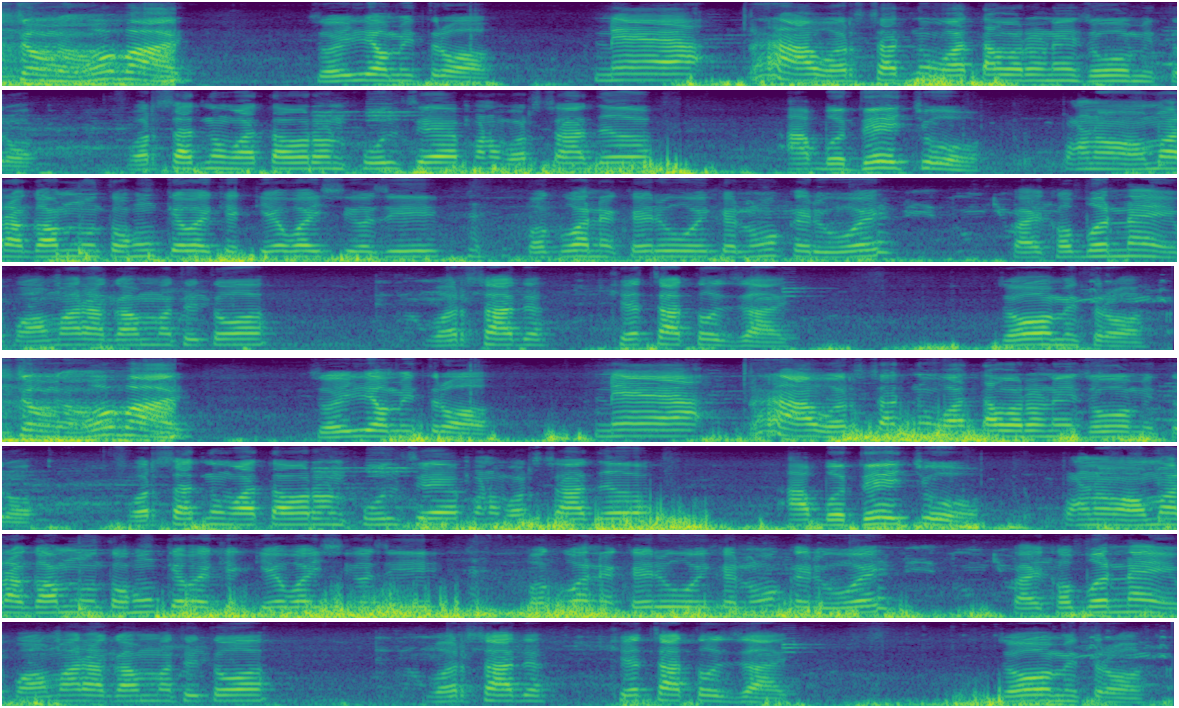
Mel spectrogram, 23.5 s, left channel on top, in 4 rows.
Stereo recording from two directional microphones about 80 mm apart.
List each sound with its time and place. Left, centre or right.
0.1 s speech: left
22.6 s speech: left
